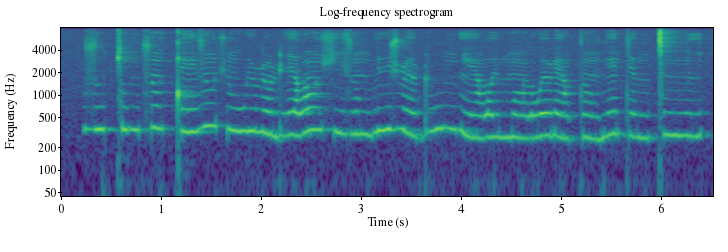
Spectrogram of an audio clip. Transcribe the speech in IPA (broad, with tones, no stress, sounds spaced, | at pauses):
z u˨ ǀ u˨ ŋ s õ˦ ǃ ẽ˨˦ z ũ˦ ʃ ũ˨ w y˨ ɳ õ˨ ɖʱ e˨ lˠ õ˦ l ʃ i˨ z ũ˨ ŋ l y˦ z ɳ ø˨ ɖʱ u˦ ŋ lʲ ẽ˨ lˠ y˨ m õ˨ lˠ w ø˦ ɽ ẽ˨ lˠ t õ˨ ɡ ẽ˦ t ø˨ ŋ ǀ ĩ˨ l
